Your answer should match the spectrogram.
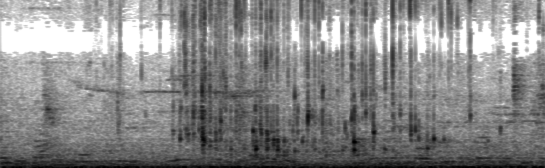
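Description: Wet squelching and dripping of a hand squeezing grated coconut in warm water in a bowl, pressing out coconut milk. The squelching is busiest from about a second in until past the middle.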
